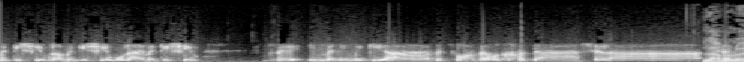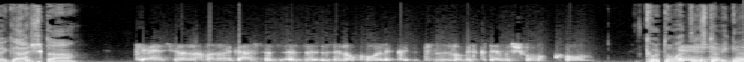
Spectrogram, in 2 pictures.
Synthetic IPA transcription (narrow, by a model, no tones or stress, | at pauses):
eɡiʃimlo̞meɡiʃimulajmeɡiʃim | veʔimanimeɡiʔabe̞t͡suʁameʔo̞dχadaʃelalamalo̞eɡaʃt̪a | kenʃelalamalo̞eɡaʃt̪azazezelo̞ko̞ʁelekkiluzelo̞mit̪̚kadembleʃumːakʰo̞m | kiot̪omatɛʃt̪amiɡn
